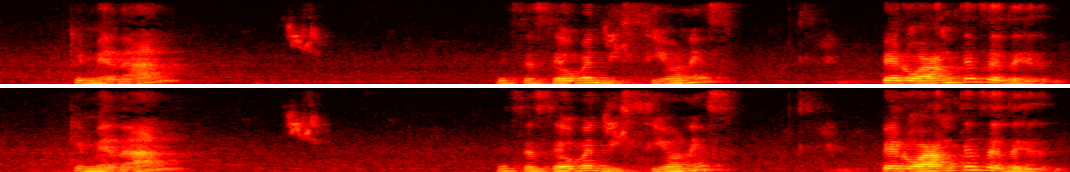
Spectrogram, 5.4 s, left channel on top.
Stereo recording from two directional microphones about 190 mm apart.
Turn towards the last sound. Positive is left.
turn(degrees=5)  # may be behind; listen again after turning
